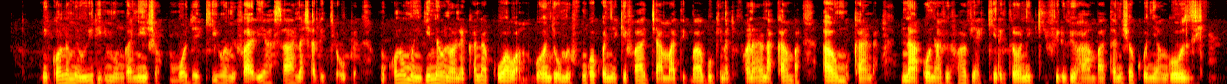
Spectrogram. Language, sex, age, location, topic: Swahili, male, 18-24, Kisumu, health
